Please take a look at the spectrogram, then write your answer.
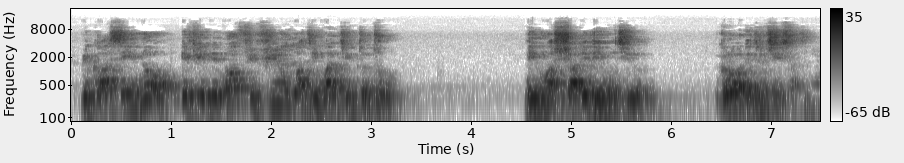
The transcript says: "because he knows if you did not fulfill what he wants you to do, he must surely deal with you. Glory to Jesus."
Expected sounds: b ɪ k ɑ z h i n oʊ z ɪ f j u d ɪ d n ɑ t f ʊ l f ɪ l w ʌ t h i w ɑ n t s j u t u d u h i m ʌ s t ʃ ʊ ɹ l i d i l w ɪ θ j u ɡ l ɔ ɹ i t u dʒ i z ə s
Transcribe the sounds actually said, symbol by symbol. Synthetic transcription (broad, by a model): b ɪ k ɑ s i n oʊ ɪ f j u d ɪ n ɑ t f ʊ f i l w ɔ t h i w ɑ n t j u t u d u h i m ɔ s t ʃ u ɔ l i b i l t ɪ j u ɡ l ɔ ɹ i t u dʒ i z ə s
